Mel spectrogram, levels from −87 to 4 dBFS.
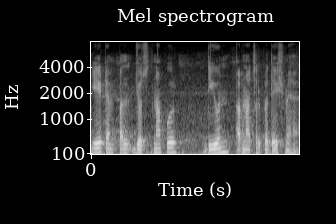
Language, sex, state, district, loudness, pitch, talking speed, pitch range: Hindi, male, Arunachal Pradesh, Lower Dibang Valley, -18 LUFS, 115 Hz, 130 wpm, 105-125 Hz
